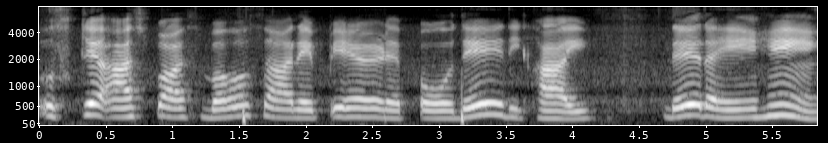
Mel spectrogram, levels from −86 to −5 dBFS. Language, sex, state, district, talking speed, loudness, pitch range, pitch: Hindi, female, Madhya Pradesh, Dhar, 105 wpm, -17 LUFS, 200-245 Hz, 220 Hz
